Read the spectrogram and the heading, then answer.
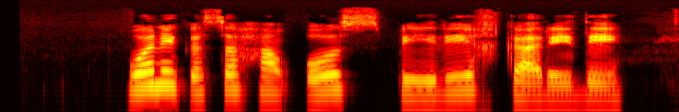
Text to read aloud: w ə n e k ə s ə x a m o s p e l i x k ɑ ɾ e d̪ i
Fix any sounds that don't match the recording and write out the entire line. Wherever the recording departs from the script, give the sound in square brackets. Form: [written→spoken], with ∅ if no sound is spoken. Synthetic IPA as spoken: w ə n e k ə s ə [x→h] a m o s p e [l→ɾ] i x k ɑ ɾ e d̪ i

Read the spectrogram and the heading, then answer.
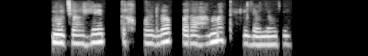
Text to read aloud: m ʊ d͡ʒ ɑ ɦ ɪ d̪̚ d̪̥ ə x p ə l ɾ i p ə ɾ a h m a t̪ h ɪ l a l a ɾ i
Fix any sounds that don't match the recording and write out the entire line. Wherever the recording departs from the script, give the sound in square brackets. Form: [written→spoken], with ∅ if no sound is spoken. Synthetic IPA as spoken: m ʊ d͡ʒ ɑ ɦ ɪ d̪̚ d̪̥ ə x p ə l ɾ [i→a] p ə ɾ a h m a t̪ h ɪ l a l a ɾ i

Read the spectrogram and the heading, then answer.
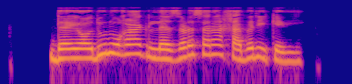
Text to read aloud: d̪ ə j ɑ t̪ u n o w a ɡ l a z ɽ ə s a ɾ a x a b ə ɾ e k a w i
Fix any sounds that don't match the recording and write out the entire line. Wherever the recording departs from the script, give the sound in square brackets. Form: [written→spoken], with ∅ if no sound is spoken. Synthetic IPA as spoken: d̪ ə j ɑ [t̪→d̪] u n o [w→ɣ] a ɡ l a z ɽ ə s a ɾ a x a b ə ɾ e k a w i

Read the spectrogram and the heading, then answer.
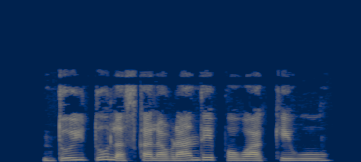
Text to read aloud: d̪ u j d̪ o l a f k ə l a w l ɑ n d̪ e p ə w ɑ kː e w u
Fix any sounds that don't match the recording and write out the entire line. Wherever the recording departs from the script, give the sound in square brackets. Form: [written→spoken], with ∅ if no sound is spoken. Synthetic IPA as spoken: d̪ u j d̪ o l a [f→s] k [ə→ɑ] l a w [l→ɽ] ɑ n d̪ e p ə w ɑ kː e w u

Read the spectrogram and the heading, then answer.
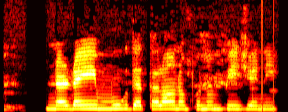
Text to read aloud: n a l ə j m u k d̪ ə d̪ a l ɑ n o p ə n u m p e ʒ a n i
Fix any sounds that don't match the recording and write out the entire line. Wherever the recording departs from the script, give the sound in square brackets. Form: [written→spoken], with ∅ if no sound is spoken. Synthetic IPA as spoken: n a [l→ɽ] ə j m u [k→ɡ] d̪ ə [d̪→t̪] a l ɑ n o p ə n u m p e ʒ a n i

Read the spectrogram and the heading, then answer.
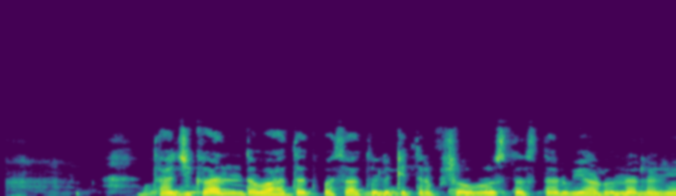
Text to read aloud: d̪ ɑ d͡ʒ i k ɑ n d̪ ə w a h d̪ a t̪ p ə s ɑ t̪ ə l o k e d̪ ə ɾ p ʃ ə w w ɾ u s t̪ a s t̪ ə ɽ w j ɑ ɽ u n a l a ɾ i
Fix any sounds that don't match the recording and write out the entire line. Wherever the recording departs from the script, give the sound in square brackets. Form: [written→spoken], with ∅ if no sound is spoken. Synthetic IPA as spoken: [d̪→t̪] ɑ d͡ʒ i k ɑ n d̪ ə w a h d̪ a t̪ p ə s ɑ t̪ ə l o k e [d̪→t̪] ə ɾ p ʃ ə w w ɾ u s t̪ a s t̪ ə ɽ w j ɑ ɽ u n a l a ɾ i

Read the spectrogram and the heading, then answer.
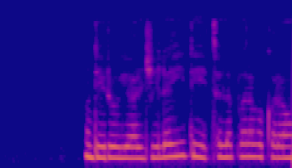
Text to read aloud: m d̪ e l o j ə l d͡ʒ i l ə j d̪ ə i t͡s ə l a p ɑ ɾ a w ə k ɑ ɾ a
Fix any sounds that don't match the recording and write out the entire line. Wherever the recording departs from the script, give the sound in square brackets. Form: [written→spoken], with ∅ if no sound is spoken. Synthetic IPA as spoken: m d̪ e [l→ɾ] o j [ə→ɑ] l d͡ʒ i l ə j d̪ ə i t͡s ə l a p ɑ ɾ a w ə k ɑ ɾ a

